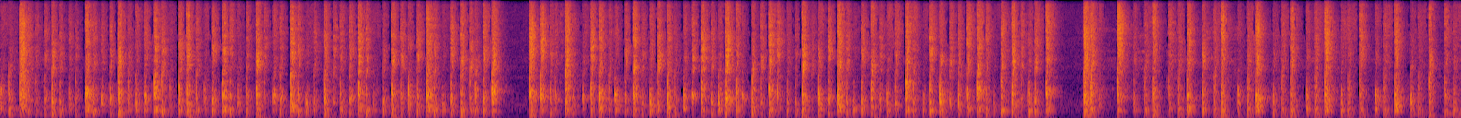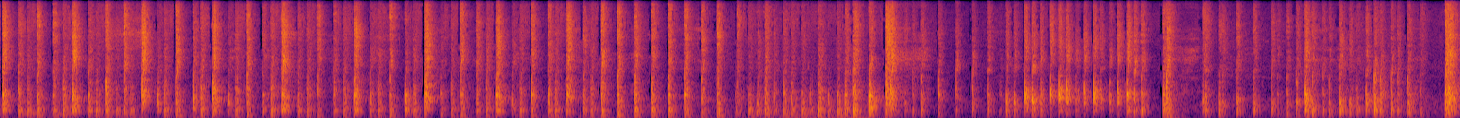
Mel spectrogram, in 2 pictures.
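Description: Hands drumming fast on a flat cardboard box: dense rolls of taps and hits, with two short breaks about five and eleven seconds in.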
